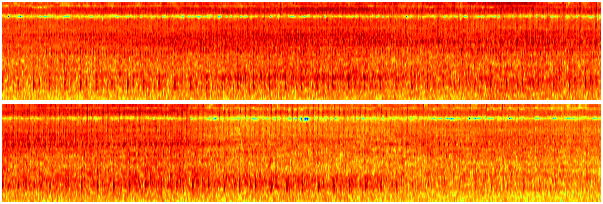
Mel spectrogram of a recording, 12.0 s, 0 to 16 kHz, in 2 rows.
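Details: 2014 Jaguar XJL Portfolio petrol engine idling with a steady, light ticking riding over the hum, about three ticks a second.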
